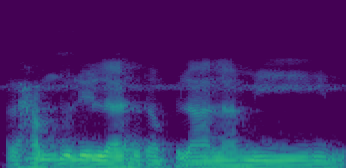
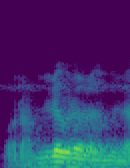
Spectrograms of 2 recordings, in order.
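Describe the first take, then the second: First: It is recited slowly and calmly. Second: It is recited quickly and rushed.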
